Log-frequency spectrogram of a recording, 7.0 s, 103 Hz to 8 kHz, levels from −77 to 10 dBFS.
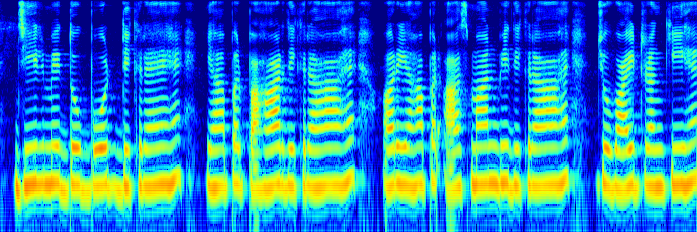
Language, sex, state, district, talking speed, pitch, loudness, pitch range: Hindi, female, Bihar, Supaul, 225 wpm, 250 Hz, -18 LUFS, 245-255 Hz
